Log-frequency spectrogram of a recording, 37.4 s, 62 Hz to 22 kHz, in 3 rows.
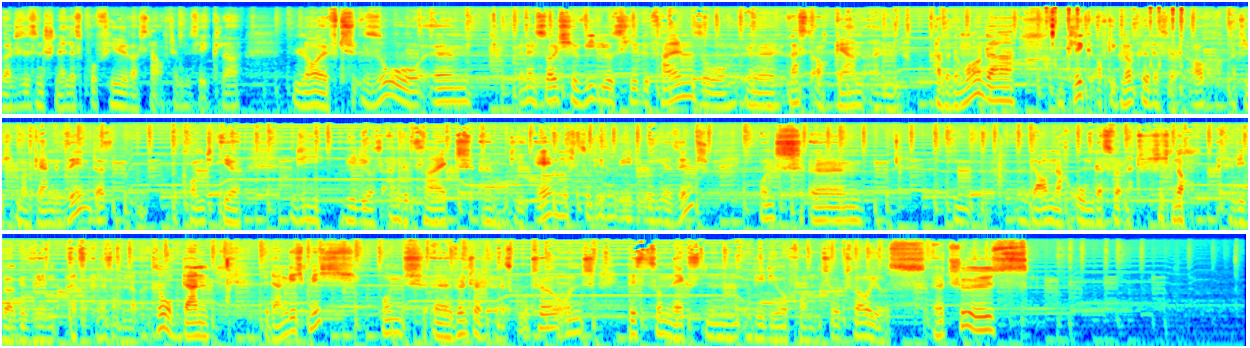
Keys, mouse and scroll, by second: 1.7-5.5 drag.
